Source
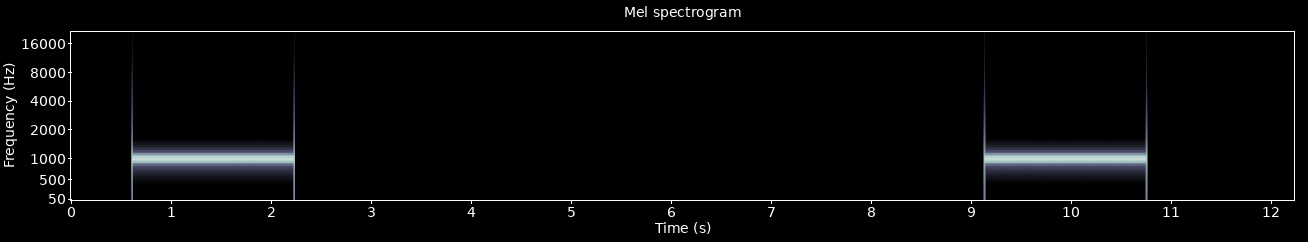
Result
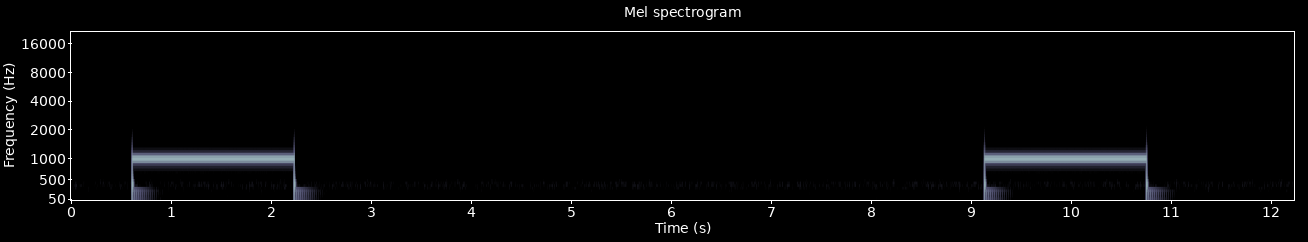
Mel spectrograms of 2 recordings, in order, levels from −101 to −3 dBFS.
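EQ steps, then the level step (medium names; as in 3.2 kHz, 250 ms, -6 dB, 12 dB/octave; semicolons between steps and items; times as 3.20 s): four-pole ladder low-pass 450 Hz, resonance 60%; hum notches 50/100/150/200/250 Hz; +14.5 dB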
